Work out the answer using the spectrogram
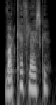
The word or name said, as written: vodkaflaske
